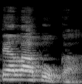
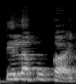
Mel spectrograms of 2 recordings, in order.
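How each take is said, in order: First: The first vowel is an open e sound. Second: The first vowel is a closed e sound. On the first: The speaker calls it right. "এইটাই সঠিক উচ্চারণ" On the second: The speaker calls it wrong. "কেউ বলে? বলে না কিন্তু"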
